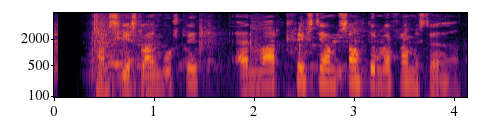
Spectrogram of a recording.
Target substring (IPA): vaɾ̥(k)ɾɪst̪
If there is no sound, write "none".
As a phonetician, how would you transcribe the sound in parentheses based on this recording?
kʰ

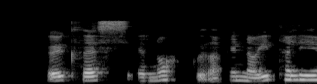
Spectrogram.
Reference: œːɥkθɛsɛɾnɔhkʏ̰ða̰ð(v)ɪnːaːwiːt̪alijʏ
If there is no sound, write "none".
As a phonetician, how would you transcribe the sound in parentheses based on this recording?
f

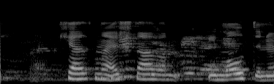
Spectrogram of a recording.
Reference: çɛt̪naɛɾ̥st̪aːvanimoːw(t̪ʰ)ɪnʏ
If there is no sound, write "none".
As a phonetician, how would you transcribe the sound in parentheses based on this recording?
t̪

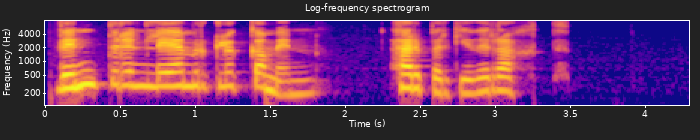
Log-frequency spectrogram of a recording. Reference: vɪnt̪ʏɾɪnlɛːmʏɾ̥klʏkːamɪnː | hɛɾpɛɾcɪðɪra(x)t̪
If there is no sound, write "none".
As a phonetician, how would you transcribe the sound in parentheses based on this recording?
x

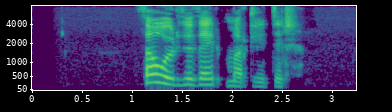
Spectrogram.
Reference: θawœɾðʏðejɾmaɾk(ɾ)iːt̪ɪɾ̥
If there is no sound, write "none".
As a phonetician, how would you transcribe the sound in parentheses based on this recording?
l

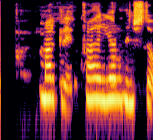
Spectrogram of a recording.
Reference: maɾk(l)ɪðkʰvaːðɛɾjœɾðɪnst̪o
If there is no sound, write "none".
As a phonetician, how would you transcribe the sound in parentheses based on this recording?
ɾ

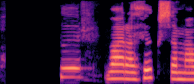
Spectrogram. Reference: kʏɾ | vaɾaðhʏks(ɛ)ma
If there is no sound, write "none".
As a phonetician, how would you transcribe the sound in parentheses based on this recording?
a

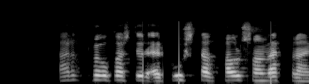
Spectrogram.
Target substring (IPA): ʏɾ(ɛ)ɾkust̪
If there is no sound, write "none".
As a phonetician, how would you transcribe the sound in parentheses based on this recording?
ɛ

